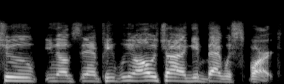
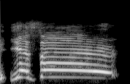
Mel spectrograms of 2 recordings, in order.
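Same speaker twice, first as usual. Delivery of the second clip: high, loud hype yell; pumped-up hype call; excited shout; 5 dB louder than usual. Real, not acted. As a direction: shout it to the chat.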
